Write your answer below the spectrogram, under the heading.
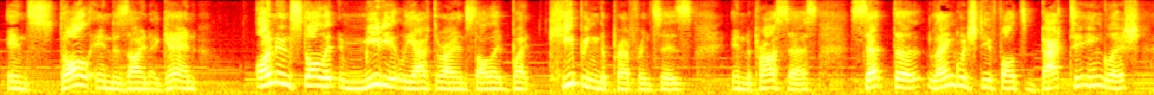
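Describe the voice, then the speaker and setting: A man hosting a casual screen-share retrospective, rambling with lots of fillers and chuckling at himself. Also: sits high. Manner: rambling, filler-heavy, self-amused. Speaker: channel host.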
